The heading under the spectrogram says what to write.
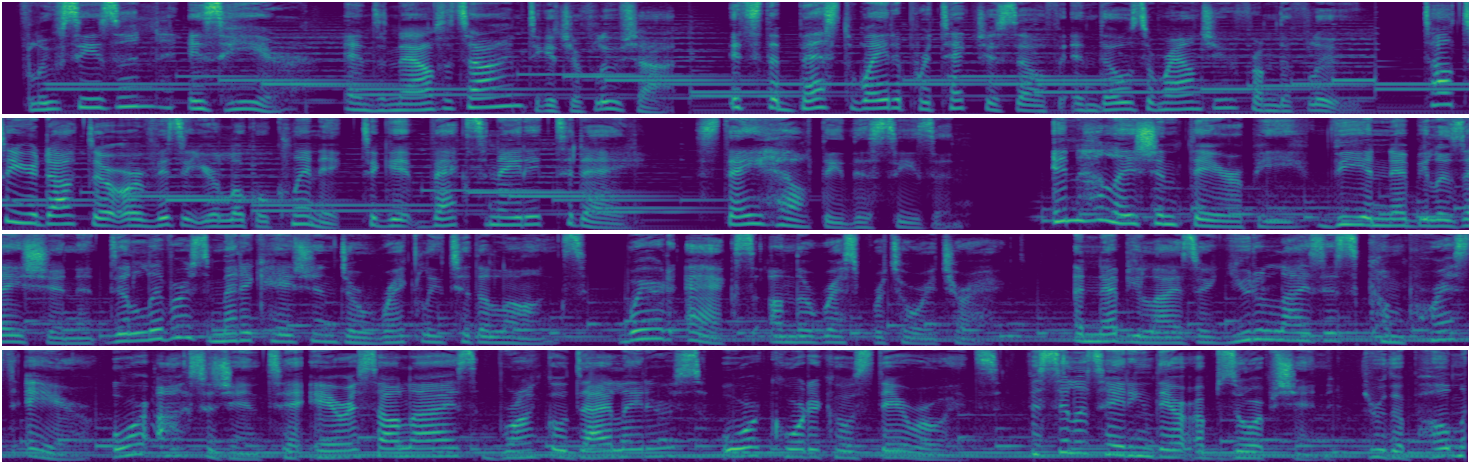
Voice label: english american medical narration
